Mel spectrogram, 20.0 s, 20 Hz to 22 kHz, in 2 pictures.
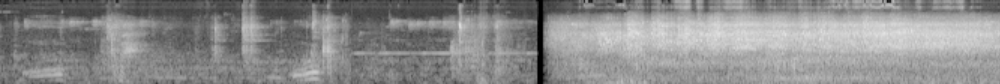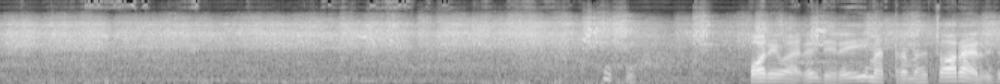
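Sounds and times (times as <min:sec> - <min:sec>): flock of birds chattering: 0:05.5 - 0:20.0.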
